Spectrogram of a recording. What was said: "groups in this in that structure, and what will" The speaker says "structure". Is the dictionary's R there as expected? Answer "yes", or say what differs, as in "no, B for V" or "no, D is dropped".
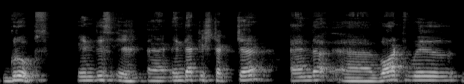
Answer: yes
